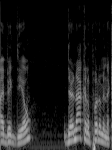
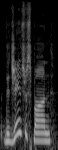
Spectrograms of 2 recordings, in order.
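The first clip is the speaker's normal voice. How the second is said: ordinary talk, nothing marked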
